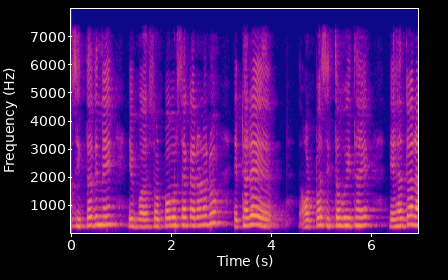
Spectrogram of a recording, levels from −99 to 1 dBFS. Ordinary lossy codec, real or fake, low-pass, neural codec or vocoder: none; real; 7.2 kHz; none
